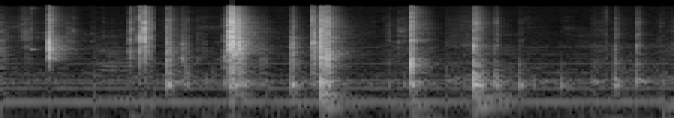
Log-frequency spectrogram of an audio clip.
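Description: Sharp plastic clicks and taps, about eight spread irregularly, the loudest about a second and a half in, as batteries are pressed into the battery compartment of a La Crosse wireless outdoor temperature sensor and its plastic slide cover is handled shut.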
